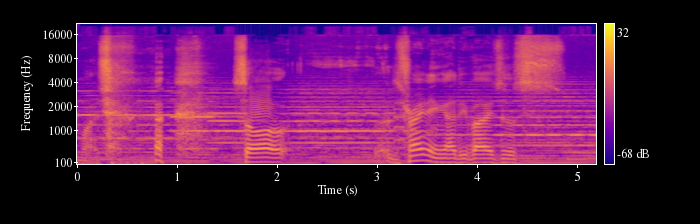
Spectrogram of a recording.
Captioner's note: chuckling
